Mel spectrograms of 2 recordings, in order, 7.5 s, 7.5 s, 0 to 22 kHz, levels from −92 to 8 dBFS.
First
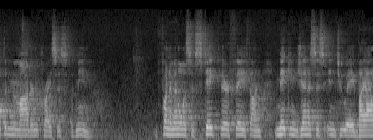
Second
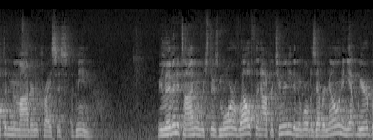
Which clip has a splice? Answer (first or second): first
